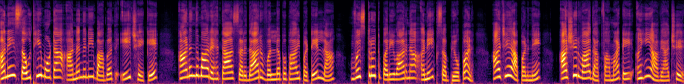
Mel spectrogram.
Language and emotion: Gujarati, neutral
